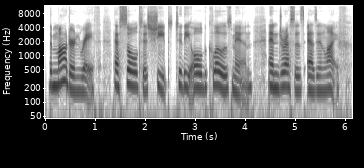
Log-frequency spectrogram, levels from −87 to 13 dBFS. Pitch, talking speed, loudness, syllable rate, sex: 200 Hz, 165 wpm, -18 LUFS, 3.6 syllables/s, female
